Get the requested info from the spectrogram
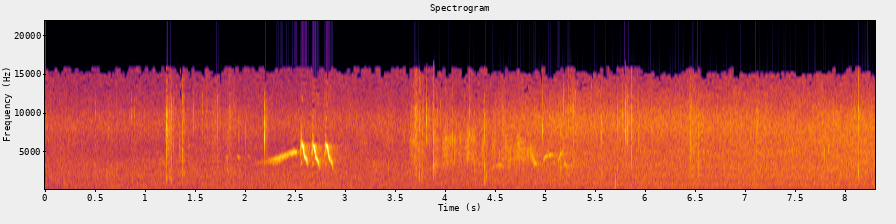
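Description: A bird calling: a short rising note followed by a quick run of three or four high chirps about two and a half seconds in, and a fainter chirp around five seconds, over a steady outdoor noise.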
